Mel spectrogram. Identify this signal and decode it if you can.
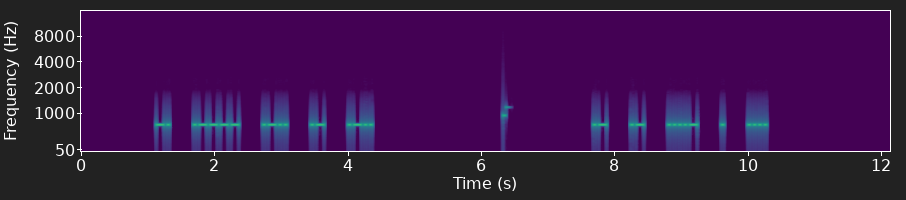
Morse code, heard as a keyed tone, about 31 wpm, spaced as for 17 wpm, 690 Hz. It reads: N1LAL AA4EH
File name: Lesson 15g - Number 5 - Call Signs 30wpm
